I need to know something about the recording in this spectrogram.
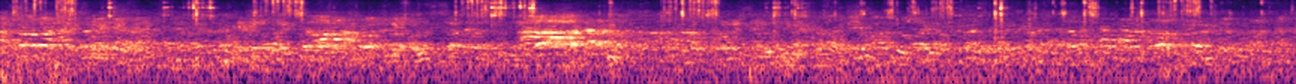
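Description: Faint murmur of voices at a poker table, with poker chips clicking lightly and repeatedly as they are handled.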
